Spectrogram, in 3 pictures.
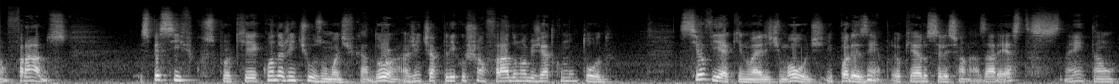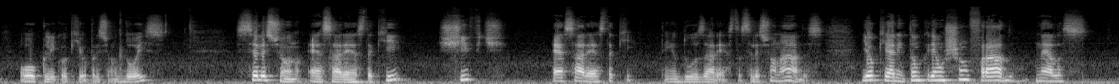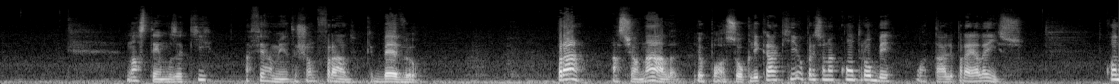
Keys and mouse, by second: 0.8 middle click, 1.4 ctrl+middle click, 7.8 click, 9.8 click, 12.4 2, 13.9 click, 16.5 shift+click, 32.3 ctrl+b.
